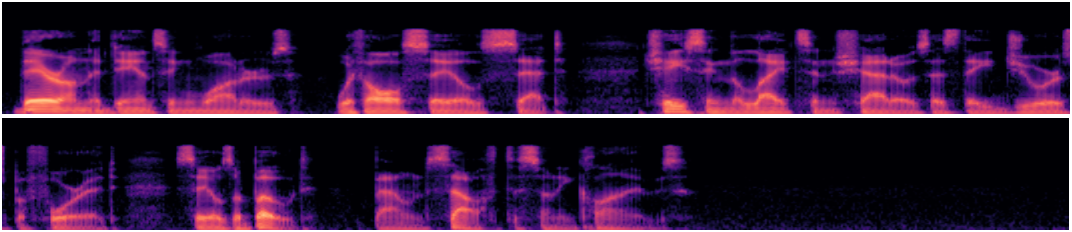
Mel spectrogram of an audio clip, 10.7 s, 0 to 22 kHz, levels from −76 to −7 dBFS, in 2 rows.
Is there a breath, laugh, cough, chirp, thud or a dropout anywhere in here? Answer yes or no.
no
